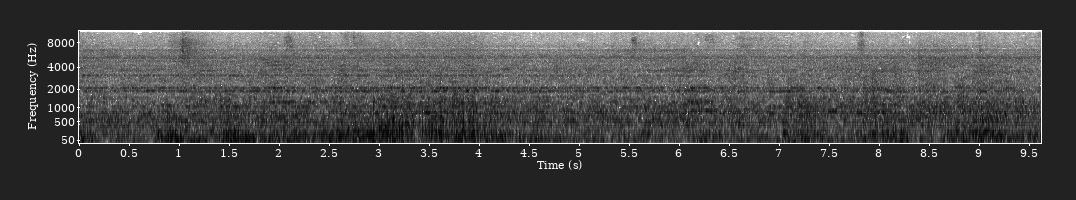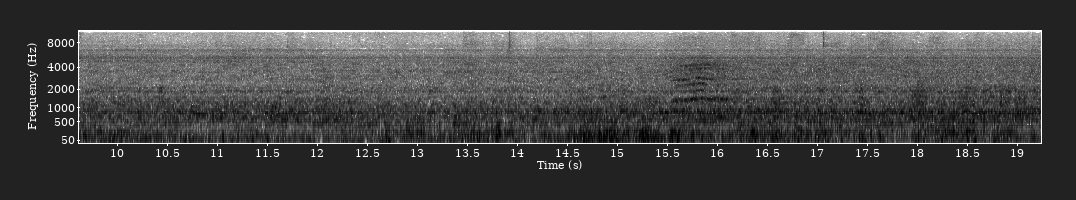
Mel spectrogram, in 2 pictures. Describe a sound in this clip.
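A diesel locomotive rumbles as it approaches slowly along the track.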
